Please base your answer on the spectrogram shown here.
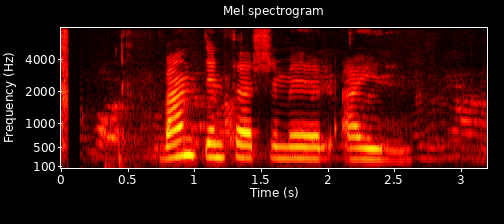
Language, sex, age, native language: Icelandic, female, 10, Icelandic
